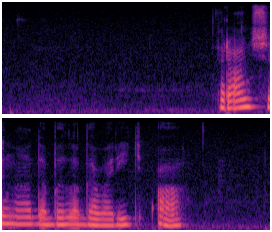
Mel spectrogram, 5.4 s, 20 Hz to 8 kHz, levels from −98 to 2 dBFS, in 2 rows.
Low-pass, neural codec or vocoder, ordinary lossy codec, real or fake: 7.2 kHz; none; none; real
